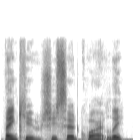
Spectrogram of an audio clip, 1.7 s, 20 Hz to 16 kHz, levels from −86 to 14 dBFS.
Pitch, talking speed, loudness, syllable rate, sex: 105 Hz, 180 wpm, -18 LUFS, 4.1 syllables/s, male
